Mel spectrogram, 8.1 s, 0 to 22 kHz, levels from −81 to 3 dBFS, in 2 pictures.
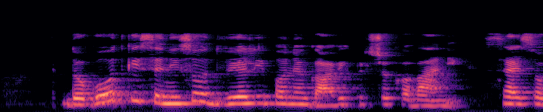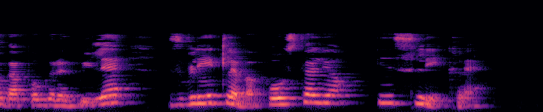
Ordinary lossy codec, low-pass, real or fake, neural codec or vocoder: none; 7.2 kHz; real; none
